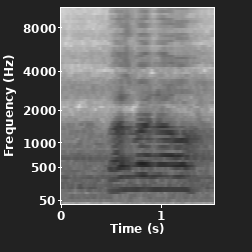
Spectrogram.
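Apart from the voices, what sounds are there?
air conditioner running in the background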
